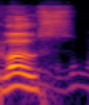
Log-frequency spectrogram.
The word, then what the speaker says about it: Los: So we can call him Los. Yeah, that's what the players call. That's my college roommate's name. They Carlos call him Perez. It rhymes with dose.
